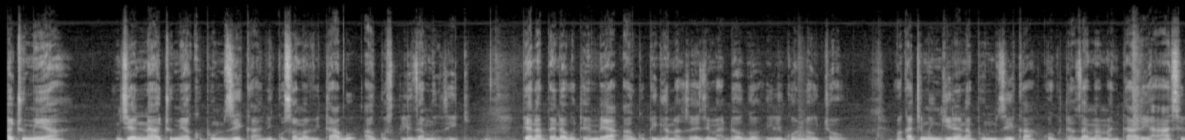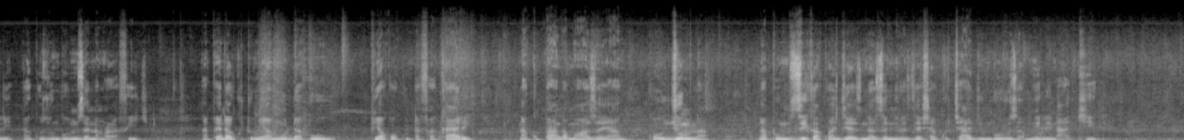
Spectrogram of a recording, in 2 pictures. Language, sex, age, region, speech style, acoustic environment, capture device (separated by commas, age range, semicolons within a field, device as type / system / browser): Swahili, male, 18-24, Kenya, happy; relaxed, nature, desktop / Windows / Chrome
